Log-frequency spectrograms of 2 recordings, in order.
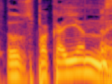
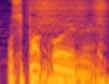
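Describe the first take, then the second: First: "успокоенное" stressed on the Е, успокоЕнное; успокоЕнное, stress one syllable late; misplaced stress. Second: Said in the usual way. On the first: Shown as a demonstration. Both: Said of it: "как по-другому ударение поставишь?".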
